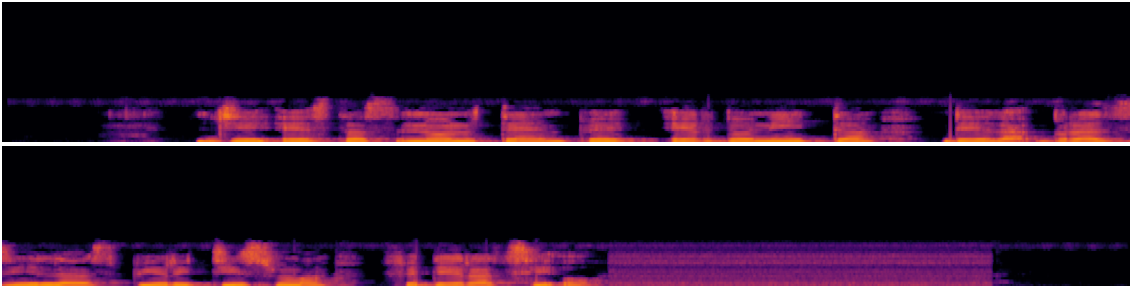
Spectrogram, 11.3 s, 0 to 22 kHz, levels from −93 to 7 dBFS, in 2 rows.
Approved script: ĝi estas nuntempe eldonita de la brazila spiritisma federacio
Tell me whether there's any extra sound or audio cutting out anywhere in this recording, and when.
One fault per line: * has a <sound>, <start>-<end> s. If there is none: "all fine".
all fine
